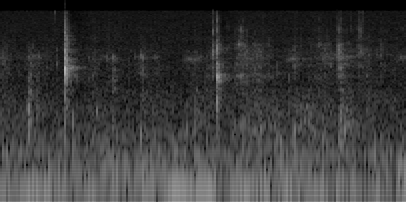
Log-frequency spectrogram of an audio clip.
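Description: Close-miked sounds of eating fried rice by hand: soft chewing and picking, with two sharp clicks about half a second and two seconds in, over a low steady hum.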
